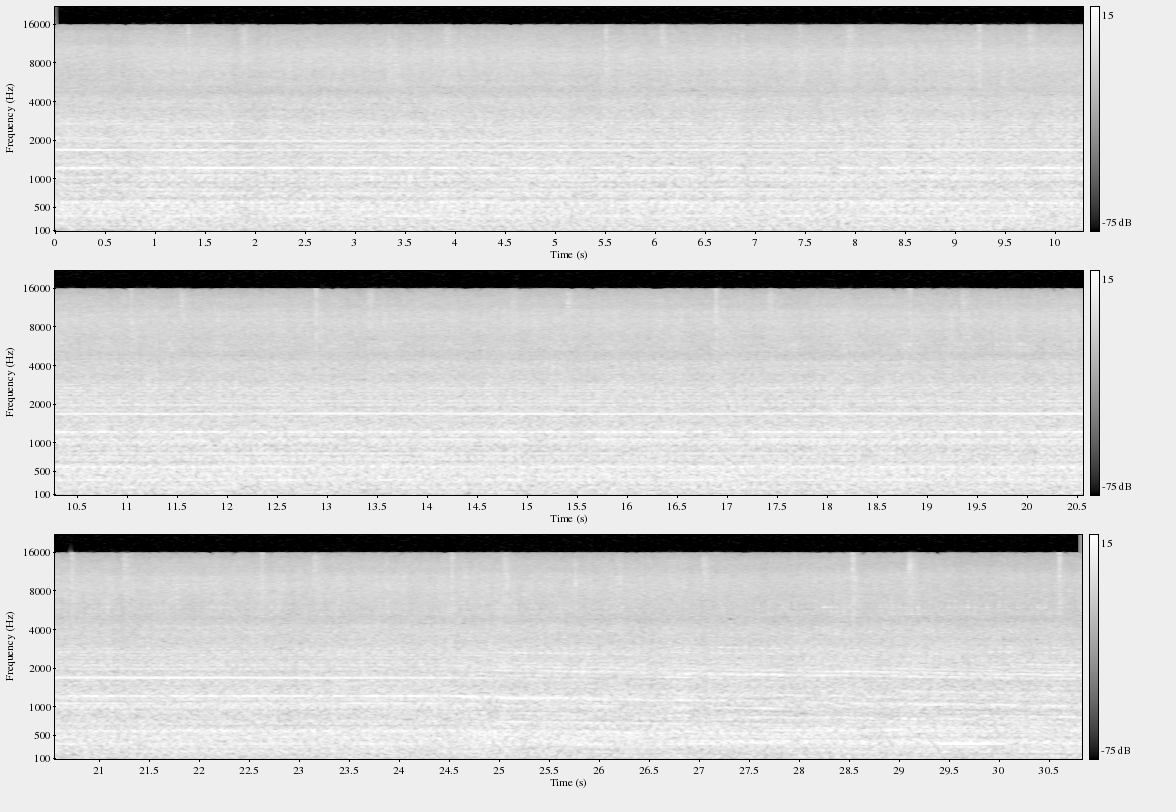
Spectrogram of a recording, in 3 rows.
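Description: Timesaver 37-inch single-head wide belt sander running with nothing on its conveyor bed: a loud, steady machine drone with a high, even whine on top.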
